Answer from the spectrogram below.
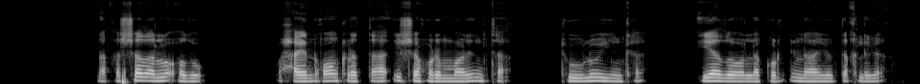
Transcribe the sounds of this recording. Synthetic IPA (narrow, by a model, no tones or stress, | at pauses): ɖɑqɑʃɐðɐlɔʔɔðʊ | wɑħɑjnɔqɔŋkʰɐrt̪ʰaːʔɪʃɐɦɔɾmɐɾɪnt̪ʰɐ | t̪ʰuːlɔːjɪŋkʰɐ | ɪjɐðɔːlɐkʰɔrɖɪnaːjɔd̪ɑqlɪɣɐ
